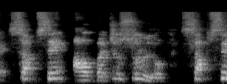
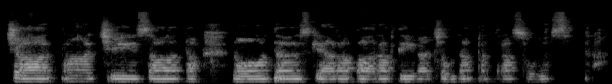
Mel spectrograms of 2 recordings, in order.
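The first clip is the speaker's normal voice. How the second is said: low, soft monotone count; murmured tally, fading towards a whisper; counting under breath; 11 semitones lower, 9 dB quieter than usual. Real, not acted. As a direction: count off quietly to yourself. Counting while drawing protons.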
